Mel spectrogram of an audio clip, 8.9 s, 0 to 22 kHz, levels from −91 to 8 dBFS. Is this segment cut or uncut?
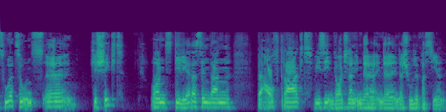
cut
